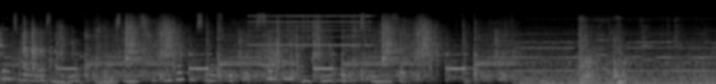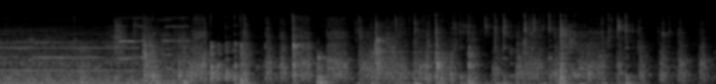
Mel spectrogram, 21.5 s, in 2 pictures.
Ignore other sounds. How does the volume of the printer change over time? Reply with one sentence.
The volume of the printer goes down.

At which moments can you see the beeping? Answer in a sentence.
You can hear the beeping from 3.7 to 5.7 s and from 12.4 to 13.7 s.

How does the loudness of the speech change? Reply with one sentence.
The loudness of the speech stays about the same.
